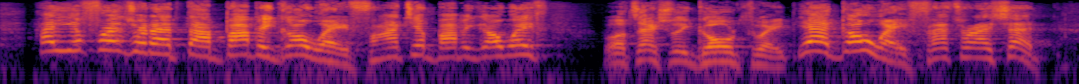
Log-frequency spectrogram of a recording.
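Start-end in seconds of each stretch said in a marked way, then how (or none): 0.2-2.7 mock Boston accent, much higher and louder. Telling how boston guys ask about his childhood friend, imitating a boston accent. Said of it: "as all the uh, the the uh, Boston guys pronounce it".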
